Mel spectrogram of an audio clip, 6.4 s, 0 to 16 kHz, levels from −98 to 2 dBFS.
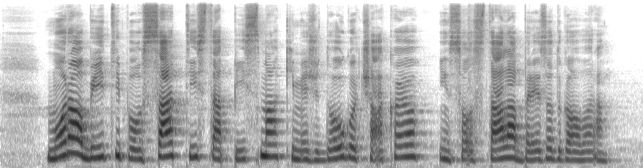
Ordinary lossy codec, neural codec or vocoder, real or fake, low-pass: none; none; real; 14.4 kHz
